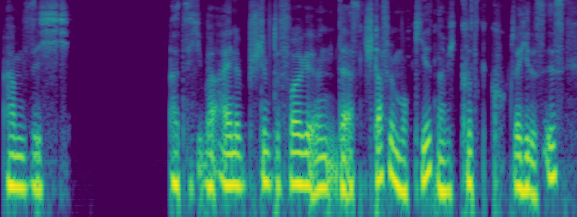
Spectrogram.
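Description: A man's voice: mid-range voice, a little fast, creaky, mellow, husky, no echo, clean studio sound. A man co-hosting a podcast in casual chat, enthusiastic and laughing often. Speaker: podcast co-host.

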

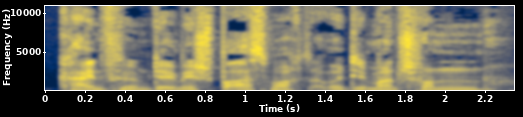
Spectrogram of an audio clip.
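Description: A man's voice: a little high, steady tone, normal speed, dry recording, clean studio sound. A man speaking as a podcast host in a casual, colloquial film review chat with slangy turns of phrase.

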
